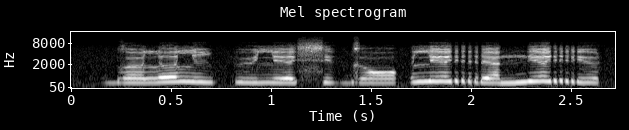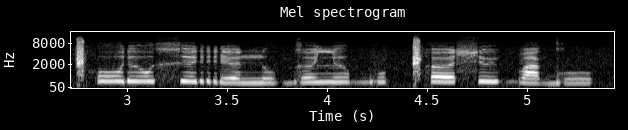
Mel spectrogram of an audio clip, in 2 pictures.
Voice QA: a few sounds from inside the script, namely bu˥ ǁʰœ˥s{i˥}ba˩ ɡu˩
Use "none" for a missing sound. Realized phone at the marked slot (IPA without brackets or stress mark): y˥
